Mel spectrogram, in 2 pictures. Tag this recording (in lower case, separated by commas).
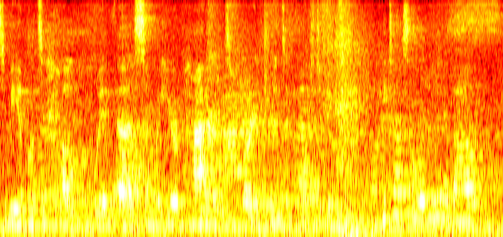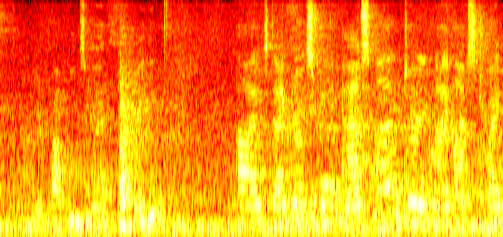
speech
